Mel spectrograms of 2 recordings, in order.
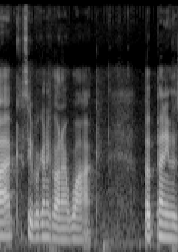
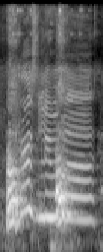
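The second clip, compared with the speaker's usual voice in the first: very high, louder, slow drawn-out coo; sing-song pet talk; 8 dB louder, slower than usual. Real, not acted. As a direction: croon at the dog Luna. Sing-song greeting to dog Luna.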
